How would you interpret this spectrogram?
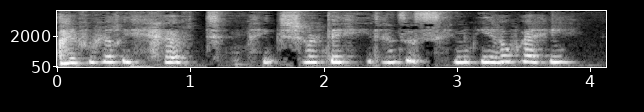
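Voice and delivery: very high-pitched, irksome, irritating little voice. Mocking an irritating woman to the others: imitating the irritating woman. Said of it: "That's exactly what she sounds like".

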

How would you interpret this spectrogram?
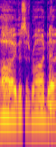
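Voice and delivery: mock deep fake female voice. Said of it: "like a guy trying to be a girl".

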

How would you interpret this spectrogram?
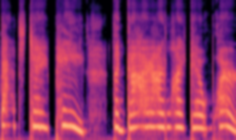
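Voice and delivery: play-acted very slow, drawn-out, high yell. Retelling shouting back to mom over the leaf blower: imitating own past shouting. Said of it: "we're screaming over the leaf blower".

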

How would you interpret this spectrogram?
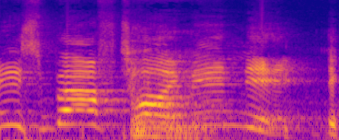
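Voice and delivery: very high, loud, drawn-out put-on British scream. Showing the go-to accent used at bath time; screaming in a British accent. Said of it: "I'll just scream at Lennon in a British accent".

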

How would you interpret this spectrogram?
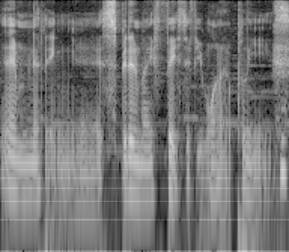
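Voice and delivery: put-on action-film tough-guy movie-star voice. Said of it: "try and perfect my Charles Bronson voice".

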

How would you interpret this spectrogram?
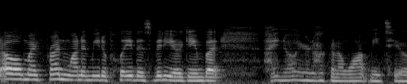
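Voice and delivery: plain

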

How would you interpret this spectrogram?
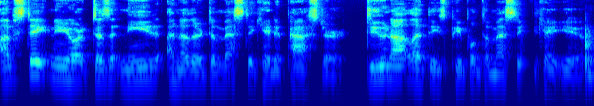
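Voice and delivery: mock whisper. Speaker retells what a man whispered in his ear, imitating a whisper. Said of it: "he whispers in your ear".

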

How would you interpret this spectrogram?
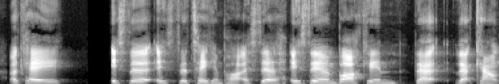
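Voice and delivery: ordinary talk

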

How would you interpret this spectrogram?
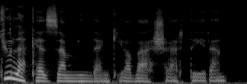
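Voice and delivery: ordinary delivery

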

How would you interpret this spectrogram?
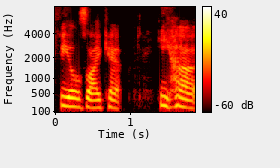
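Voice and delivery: ordinary delivery

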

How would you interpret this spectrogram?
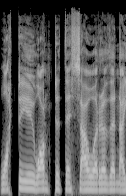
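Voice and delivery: attempted North Welsh accent. Trying out a north welsh accent after calling it fascinating to listen to. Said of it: "I'll try this North Welsh thing".

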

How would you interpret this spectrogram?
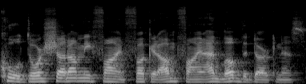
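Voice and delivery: ordinary talk

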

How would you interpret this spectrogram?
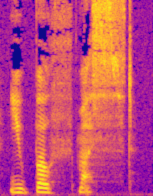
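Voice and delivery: hissing delivery. Narrator reading a magic mirror's reply to two people, hissing. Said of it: "the mirror hissed".

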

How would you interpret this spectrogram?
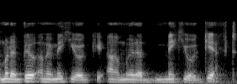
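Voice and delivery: put-on creepy smiling voice. Retelling the alternate ending, quoting Isaac: Isaac creepy smiling voice. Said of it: "again, creepily smiling".

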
